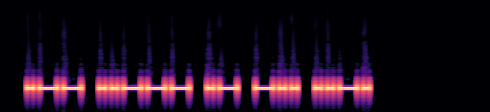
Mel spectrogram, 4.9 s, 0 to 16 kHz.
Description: Morse code, heard as a keyed tone, about 20 wpm, 700 Hz. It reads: W2ADF
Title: Speed Racing - USA Call Signs 17wpm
